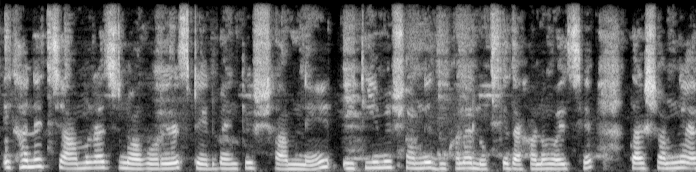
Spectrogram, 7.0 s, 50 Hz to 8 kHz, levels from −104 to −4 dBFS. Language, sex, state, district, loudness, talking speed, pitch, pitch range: Bengali, female, West Bengal, Jhargram, -16 LUFS, 140 wpm, 240 Hz, 225-265 Hz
